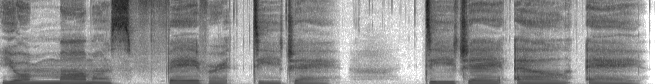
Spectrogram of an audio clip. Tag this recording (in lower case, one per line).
human voice
speech
woman speaking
